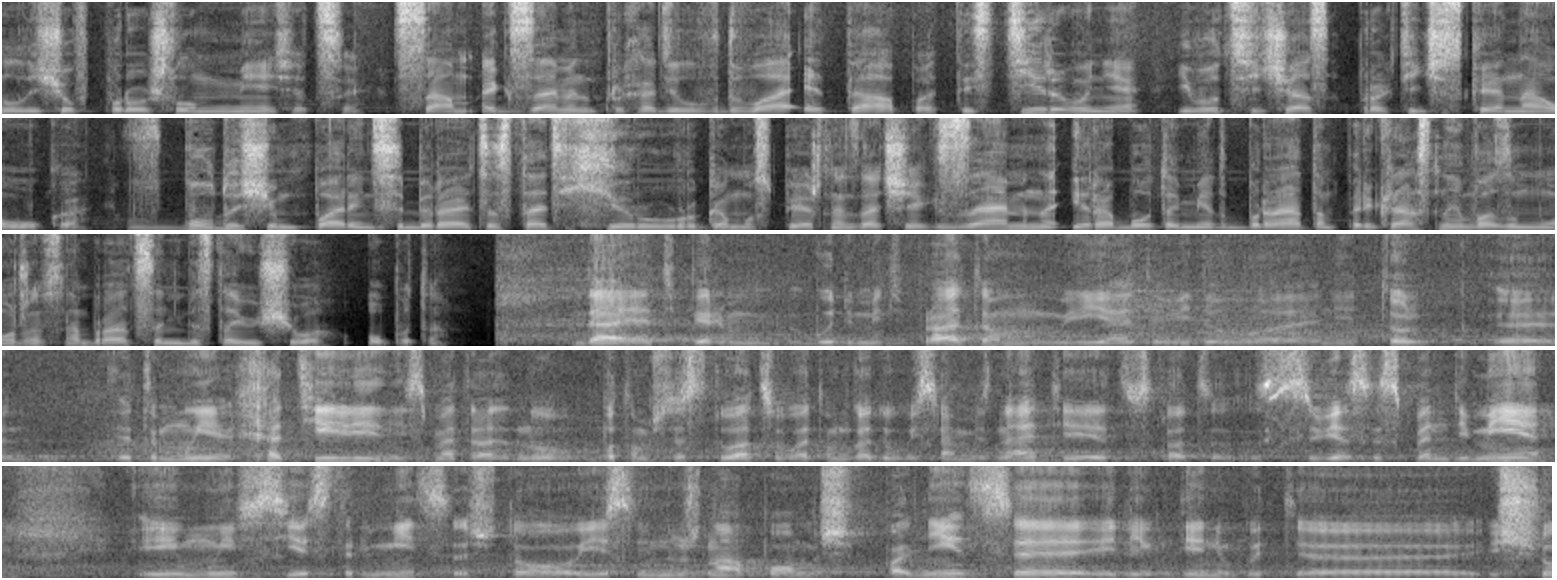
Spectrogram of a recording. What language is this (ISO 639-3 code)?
rus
